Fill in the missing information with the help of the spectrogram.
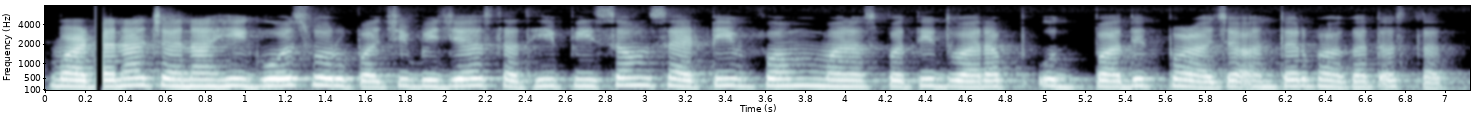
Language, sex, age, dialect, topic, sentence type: Marathi, female, 25-30, Northern Konkan, agriculture, statement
